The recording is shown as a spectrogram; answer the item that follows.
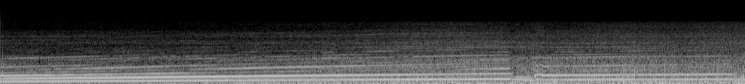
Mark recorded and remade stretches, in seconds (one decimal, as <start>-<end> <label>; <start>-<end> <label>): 0.0-7.5 recorded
